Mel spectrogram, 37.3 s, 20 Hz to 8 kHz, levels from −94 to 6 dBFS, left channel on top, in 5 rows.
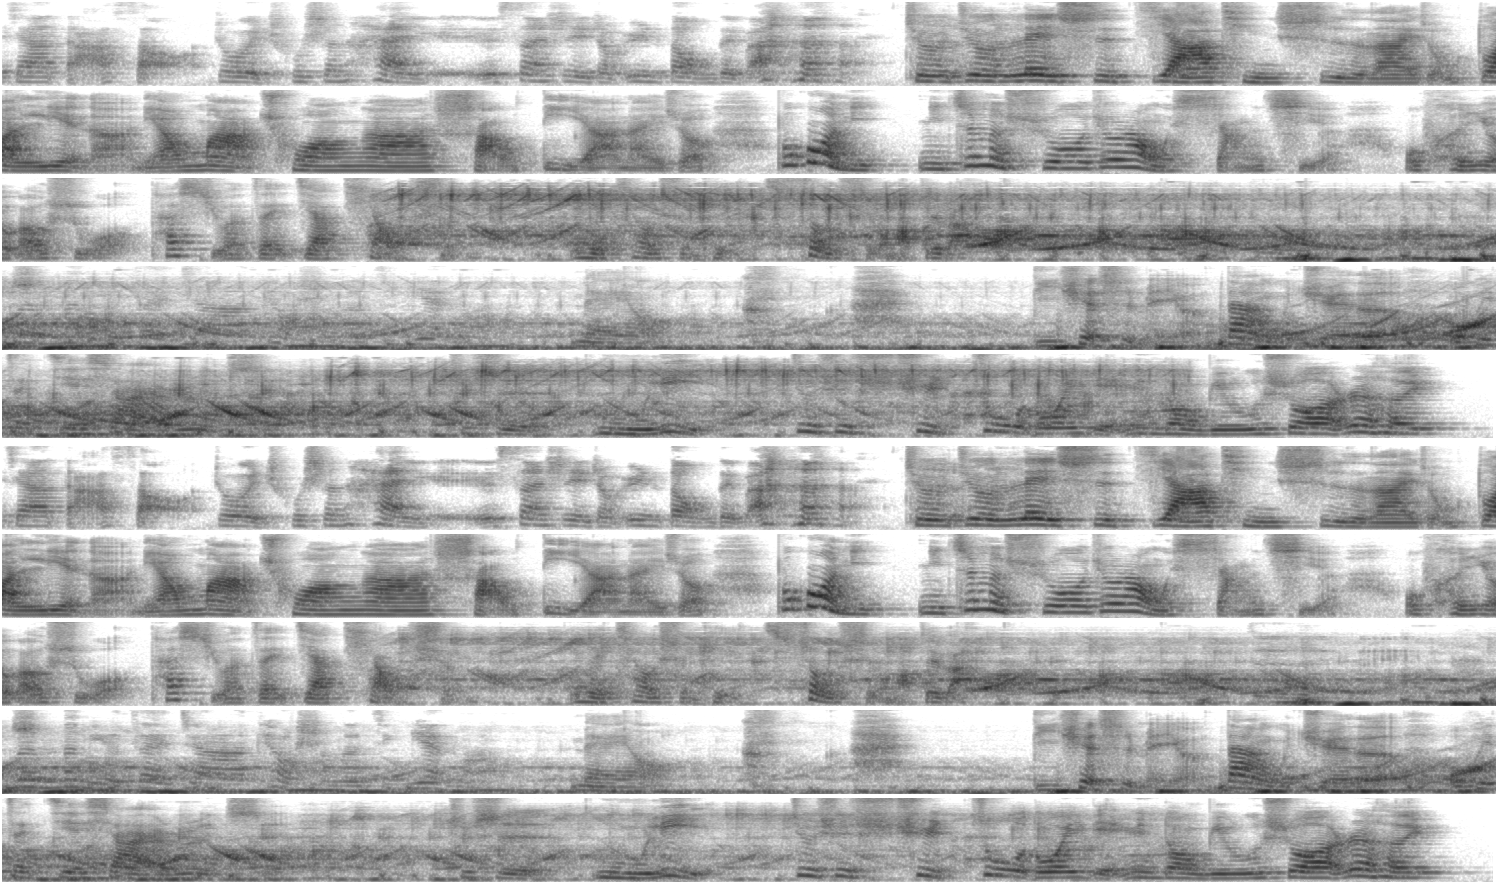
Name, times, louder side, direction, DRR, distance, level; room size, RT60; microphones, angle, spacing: voice 1, 0.0-4.3 4.6-5.1 21.2-22.0 22.4-24.9, right 4 dB, 60° right, 0.9 m, -36 dB
voice 2, 4.5-17.2 17.8-19.8 22.5-22.6 25.3-25.8 26.1-26.3 26.7-26.9 27.6-31.6 32.1-33.5 33.8-37.0, right 1 dB, 10° right, 0.9 m, -25 dB
sound 1, 16.8-35.8, left 4 dB, 80° left, 0.6 m, -23 dB
7.8 x 5.4 x 3.2 m
head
